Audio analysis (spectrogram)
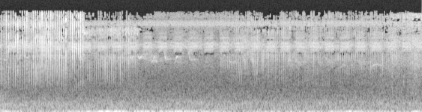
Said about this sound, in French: Tu peux observer et tu peux euh, écouter les abeilles qui sont sur les fleurs. Ce son apaisant, on l'entend ce bruissement des ailes ce, bruit des abeilles.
